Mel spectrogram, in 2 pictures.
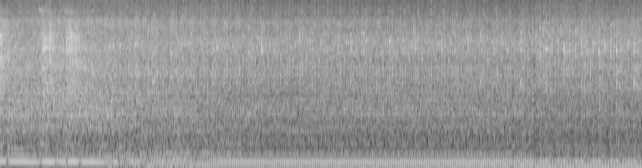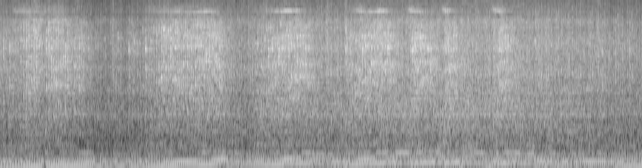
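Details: The Rockabilly Rat, an old truck engine, idles low and rumbling after spark and timing work, running fairly steadily on its own with no knocks or misses standing out.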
